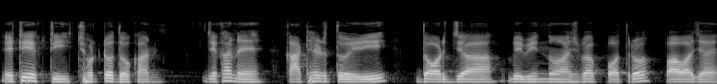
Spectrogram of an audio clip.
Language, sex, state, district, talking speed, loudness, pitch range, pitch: Bengali, male, West Bengal, Malda, 100 wpm, -17 LUFS, 120-135 Hz, 125 Hz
